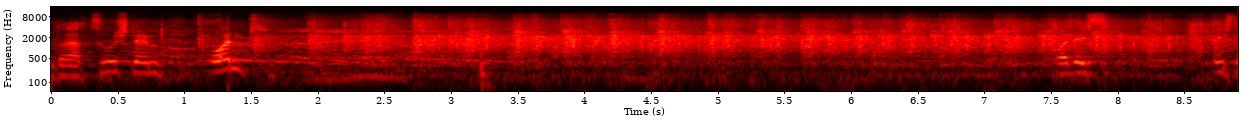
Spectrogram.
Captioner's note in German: Lebhafter Beifall bei der FDP und der SPD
